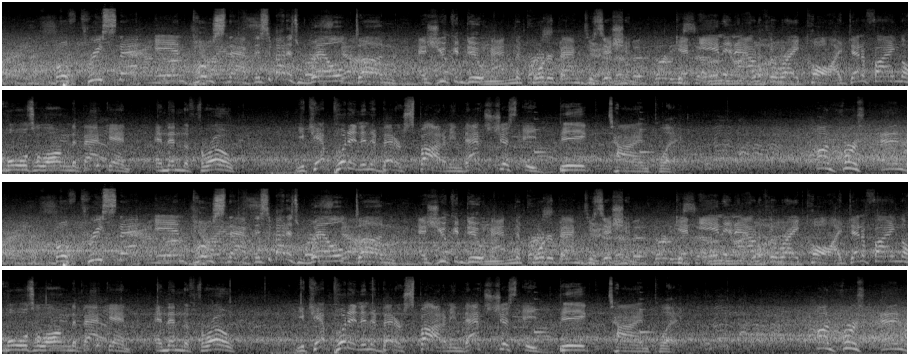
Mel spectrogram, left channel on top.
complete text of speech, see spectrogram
Both pre-snap and post-snap, this is about as well done as you can do at the quarterback position. Get in and out of the right call, identifying the holes along the back end, and then the throw. You can't put it in a better spot. I mean, that's just a big-time play. On first and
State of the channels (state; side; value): normal; both; correlation 0.78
